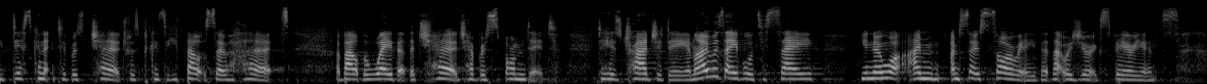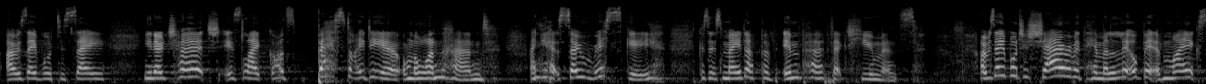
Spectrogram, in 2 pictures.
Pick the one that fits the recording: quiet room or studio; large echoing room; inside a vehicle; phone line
large echoing room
